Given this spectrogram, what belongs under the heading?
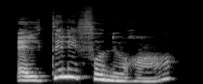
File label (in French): "elle telephonera", french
